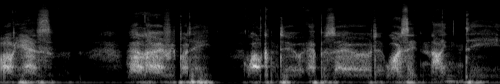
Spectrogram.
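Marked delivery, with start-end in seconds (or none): 1.2-5.0 ASMR-style voice. Opening the podcast episode as asked, in an asmr voice. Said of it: "using your A S M R voice".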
